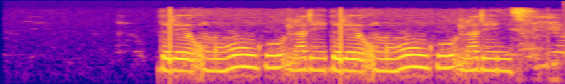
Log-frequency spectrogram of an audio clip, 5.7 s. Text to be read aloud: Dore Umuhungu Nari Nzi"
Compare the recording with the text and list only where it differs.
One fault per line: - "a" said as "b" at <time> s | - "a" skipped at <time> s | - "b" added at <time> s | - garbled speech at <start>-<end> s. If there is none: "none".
- "dore Umuhungu Nari" added at 3.3 s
